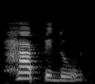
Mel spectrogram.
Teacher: Rápido recebe acento, sim, na primeira sílaba, porque de trás para frente é a terceira, e ra é a sílaba tônica mais forte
